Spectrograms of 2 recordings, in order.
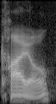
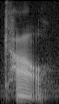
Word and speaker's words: Kyle: It's not Kyle with two syllables. It's Cal. Cal. Cal Lowry.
